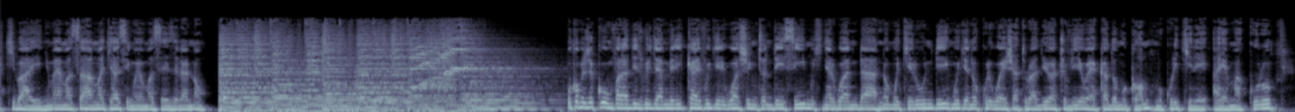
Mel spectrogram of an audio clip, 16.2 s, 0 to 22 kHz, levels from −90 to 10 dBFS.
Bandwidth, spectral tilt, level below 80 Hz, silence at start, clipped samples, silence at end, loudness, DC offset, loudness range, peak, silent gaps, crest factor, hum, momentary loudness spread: 11.5 kHz; -5.5 dB/octave; -38 dBFS; 0 s; under 0.1%; 0.1 s; -23 LUFS; under 0.1%; 2 LU; -8 dBFS; none; 14 dB; none; 3 LU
